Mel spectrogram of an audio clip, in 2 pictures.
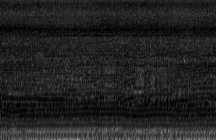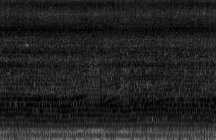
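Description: A chainsaw roars loudly close by, its engine rising and falling as it cuts wood.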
